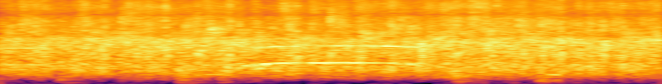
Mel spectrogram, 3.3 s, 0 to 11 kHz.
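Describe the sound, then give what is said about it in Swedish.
A theatre audience applauds at the end of a performance of about an hour and three-quarters. Dense, even clapping holds steady throughout. “Efter 1 timme och 45 minuter så är föreställningen slut Och när applåderna till slut har avtagit,”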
